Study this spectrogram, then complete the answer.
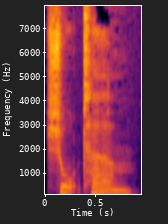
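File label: "short-term", British English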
